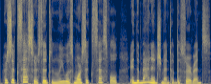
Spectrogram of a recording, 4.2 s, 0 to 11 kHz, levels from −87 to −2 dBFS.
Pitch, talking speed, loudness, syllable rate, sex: 220 Hz, 170 wpm, -18 LUFS, 5.8 syllables/s, female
